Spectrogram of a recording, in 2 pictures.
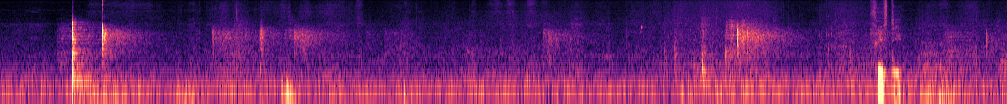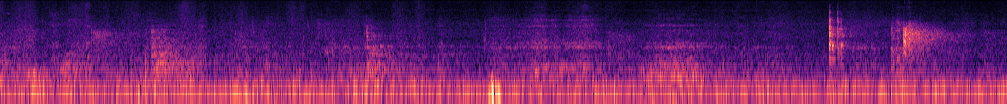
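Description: Snooker balls knock together with crisp clicks.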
